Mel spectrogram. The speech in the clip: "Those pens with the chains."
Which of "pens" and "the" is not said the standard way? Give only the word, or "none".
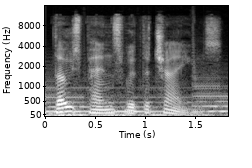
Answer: none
